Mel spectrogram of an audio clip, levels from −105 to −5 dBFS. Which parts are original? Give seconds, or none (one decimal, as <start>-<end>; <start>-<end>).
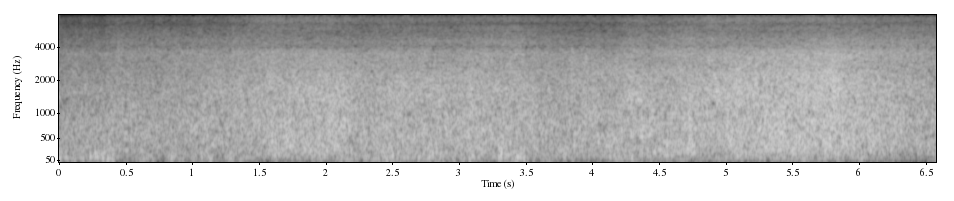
0.0-4.0; 5.0-6.6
